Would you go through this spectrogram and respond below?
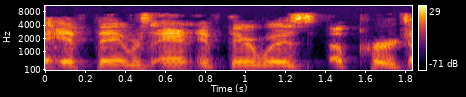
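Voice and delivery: ordinary talk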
